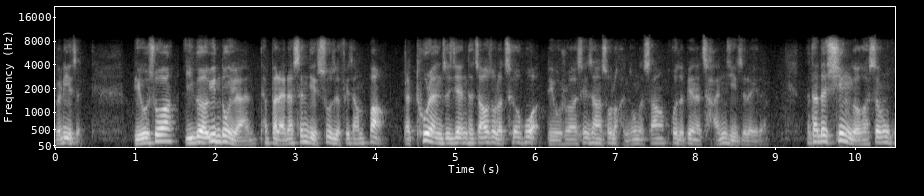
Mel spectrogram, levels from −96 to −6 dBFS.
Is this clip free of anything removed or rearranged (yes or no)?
no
